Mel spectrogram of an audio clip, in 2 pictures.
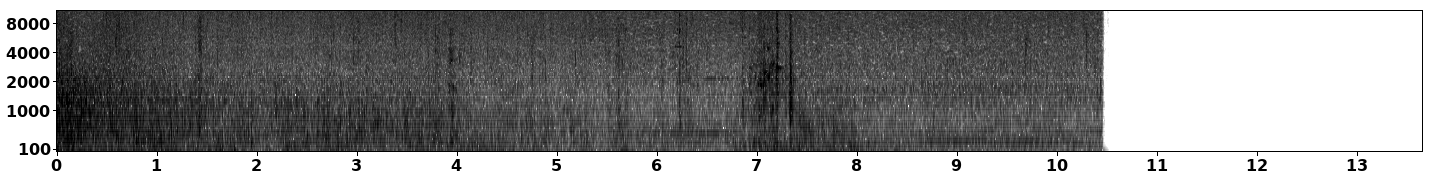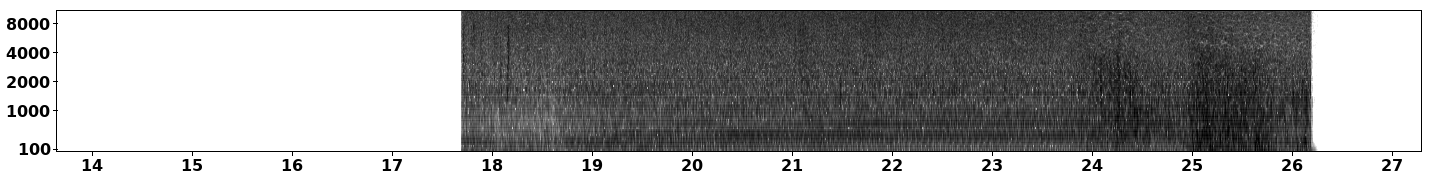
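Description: Water splashes and laps around a drifting wooden boat.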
